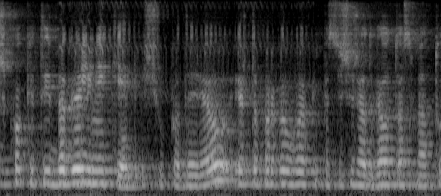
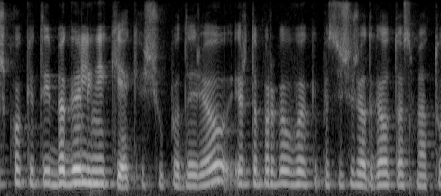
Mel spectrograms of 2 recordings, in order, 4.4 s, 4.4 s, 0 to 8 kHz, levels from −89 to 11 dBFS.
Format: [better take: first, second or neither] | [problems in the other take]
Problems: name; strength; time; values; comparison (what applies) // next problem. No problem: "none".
second | noise reduction (neural separator model SepFormer DNS4)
